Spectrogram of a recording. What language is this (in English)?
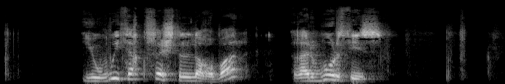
Kabyle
